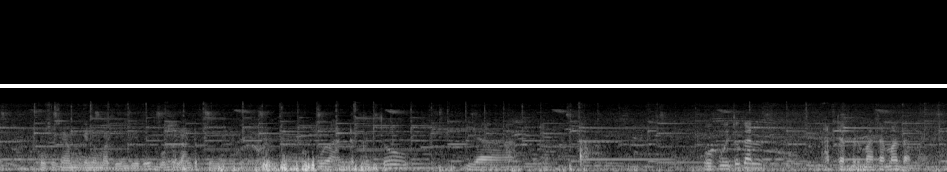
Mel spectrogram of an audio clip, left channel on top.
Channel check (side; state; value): left; silent; digital silence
